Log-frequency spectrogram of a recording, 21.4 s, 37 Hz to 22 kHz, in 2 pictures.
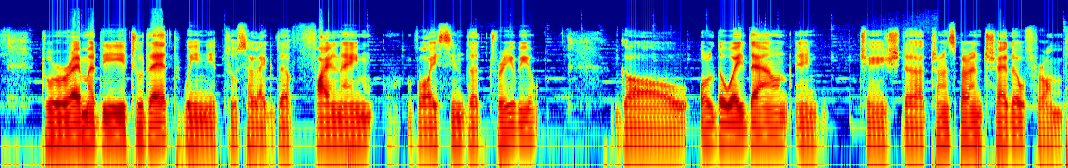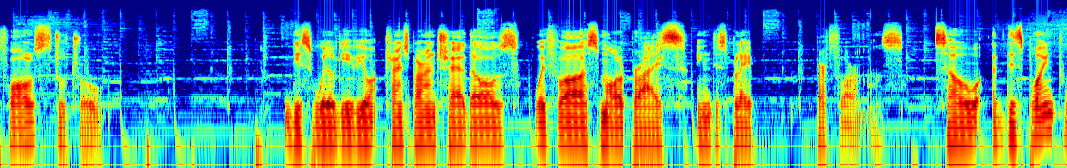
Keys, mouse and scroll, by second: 3.5 click, 6.1-7.3 scroll down 2, 9.8 click, 12.2 click, 13.3 click.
